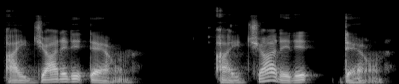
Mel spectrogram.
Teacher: The double T is a fast D, jotted, and the D at the end of the verb is also a fast D.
